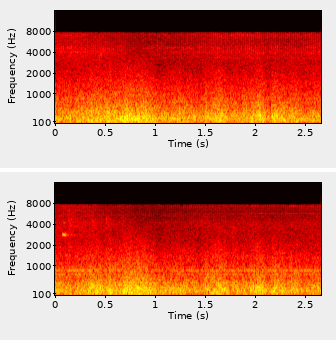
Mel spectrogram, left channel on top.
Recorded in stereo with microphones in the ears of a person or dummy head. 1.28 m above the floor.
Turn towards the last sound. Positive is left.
No sound to turn to.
